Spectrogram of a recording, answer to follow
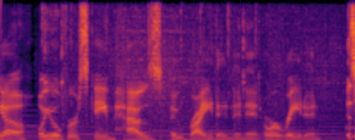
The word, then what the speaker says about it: Raiden: Kombat but it I don't know if I've pronouncing it incorrectly this whole time Ryden okay yeah like I said Mortal Kombat made me pronounce it as as as Raiden okay Ryden thank you thank you fine I'll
